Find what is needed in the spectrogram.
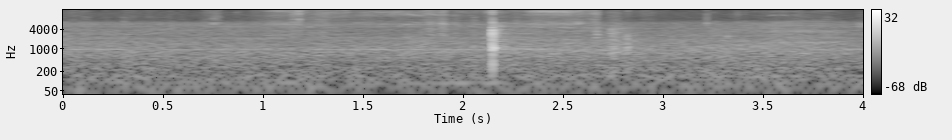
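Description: A tennis racket strikes a ball once on a serve, a single sharp crack about two seconds in, over a steady low background hiss.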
